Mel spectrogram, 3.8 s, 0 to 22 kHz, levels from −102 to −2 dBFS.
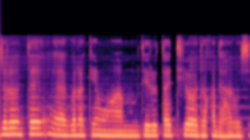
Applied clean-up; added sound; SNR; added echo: neural separator model SepFormer DNS4.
